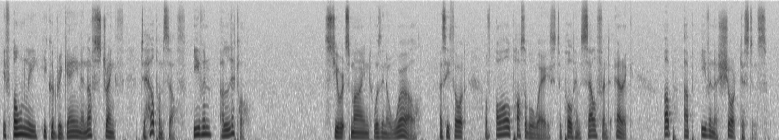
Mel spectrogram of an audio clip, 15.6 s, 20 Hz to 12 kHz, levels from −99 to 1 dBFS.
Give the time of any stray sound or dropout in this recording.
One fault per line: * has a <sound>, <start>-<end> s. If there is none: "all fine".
all fine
